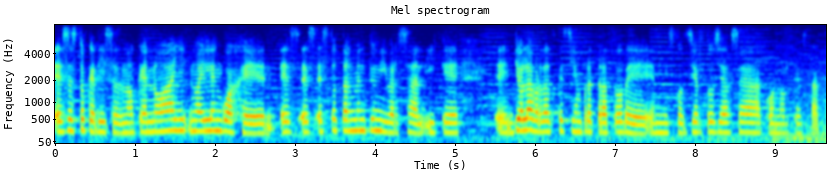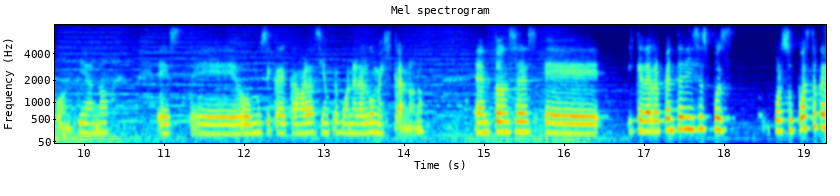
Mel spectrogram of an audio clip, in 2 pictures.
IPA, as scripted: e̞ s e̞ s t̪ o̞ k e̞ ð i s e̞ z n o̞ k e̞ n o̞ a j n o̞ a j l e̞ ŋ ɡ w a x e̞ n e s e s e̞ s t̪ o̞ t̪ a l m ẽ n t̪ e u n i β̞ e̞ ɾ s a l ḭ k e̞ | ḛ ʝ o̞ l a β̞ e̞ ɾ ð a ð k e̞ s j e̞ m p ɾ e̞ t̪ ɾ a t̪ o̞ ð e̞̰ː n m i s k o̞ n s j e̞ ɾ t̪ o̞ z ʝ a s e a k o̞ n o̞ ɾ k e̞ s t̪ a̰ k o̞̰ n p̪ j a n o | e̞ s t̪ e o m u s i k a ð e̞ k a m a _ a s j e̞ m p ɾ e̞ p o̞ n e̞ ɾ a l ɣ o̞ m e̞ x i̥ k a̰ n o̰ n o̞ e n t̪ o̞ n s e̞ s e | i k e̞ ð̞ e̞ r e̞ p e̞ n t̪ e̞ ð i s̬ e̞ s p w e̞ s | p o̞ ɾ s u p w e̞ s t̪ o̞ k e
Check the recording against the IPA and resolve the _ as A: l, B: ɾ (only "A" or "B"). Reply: B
